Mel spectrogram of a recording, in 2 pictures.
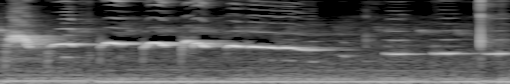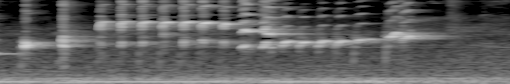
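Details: Green leafbird singing a varied phrase: a falling slurred whistle, a low steady note, then chattering high trills and rapid warbled notes rising toward the end.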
